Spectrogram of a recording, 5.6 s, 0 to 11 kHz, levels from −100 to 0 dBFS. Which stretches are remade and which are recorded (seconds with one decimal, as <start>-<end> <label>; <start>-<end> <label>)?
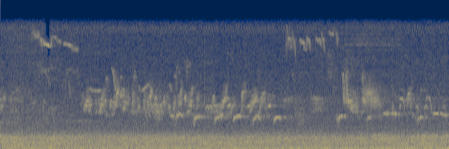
0.0-4.3 recorded; 4.3-5.0 remade; 5.0-5.6 recorded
